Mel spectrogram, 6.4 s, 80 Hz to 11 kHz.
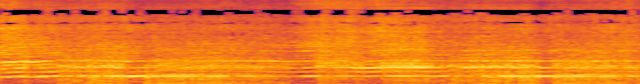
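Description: Mazda RX-7's rotary engine held at steady high revs during a burnout, its note staying level after climbing just before. Underneath it is a rough hiss from the spinning tyres.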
